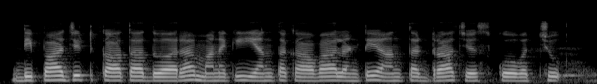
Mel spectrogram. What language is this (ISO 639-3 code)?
tel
